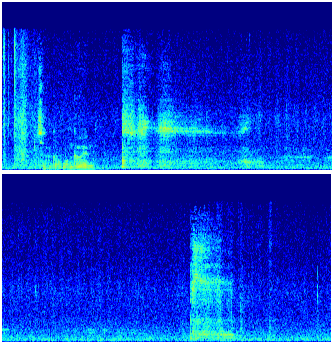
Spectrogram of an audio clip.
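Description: A paintbrush dabs and scrapes softly on canvas.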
